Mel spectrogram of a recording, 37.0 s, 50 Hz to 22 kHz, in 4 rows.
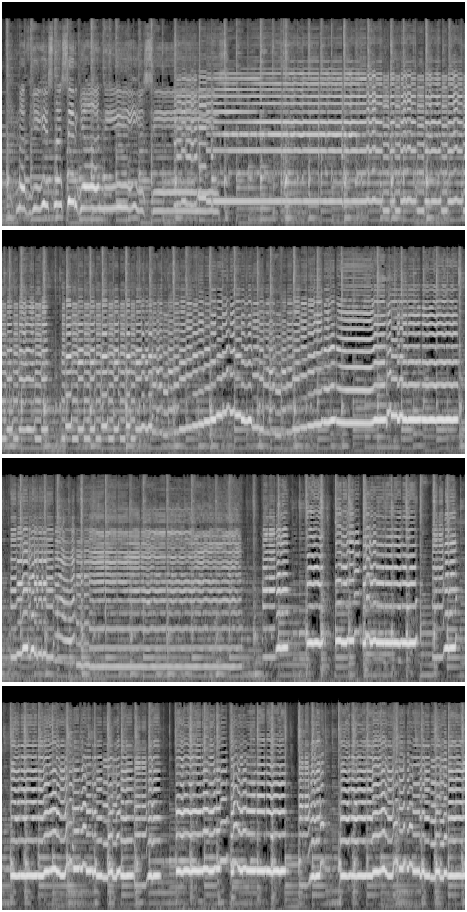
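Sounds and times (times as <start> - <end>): clarinet folk melody: 0.0 - 37.0
strummed lute: 0.0 - 37.0.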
